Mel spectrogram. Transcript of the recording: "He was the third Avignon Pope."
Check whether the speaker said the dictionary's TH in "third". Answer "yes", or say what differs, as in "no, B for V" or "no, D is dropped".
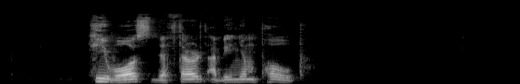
yes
